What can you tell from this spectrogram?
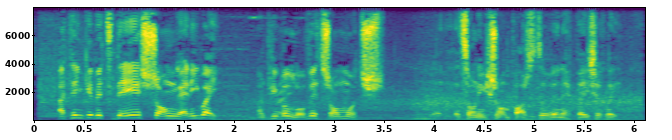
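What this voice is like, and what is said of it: Liverpool accent. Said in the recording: “distinctive accent is from Liverpool”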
